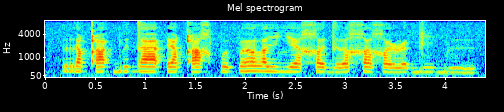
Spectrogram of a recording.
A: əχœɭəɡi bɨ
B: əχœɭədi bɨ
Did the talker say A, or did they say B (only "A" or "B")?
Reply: A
